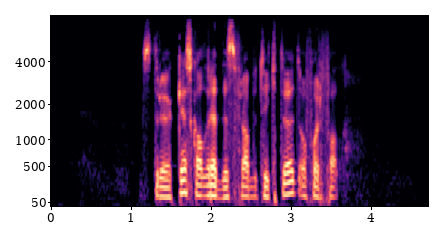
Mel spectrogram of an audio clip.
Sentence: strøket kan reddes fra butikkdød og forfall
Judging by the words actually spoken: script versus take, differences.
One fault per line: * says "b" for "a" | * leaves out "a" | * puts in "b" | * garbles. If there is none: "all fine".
* says "skal" for "kan"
